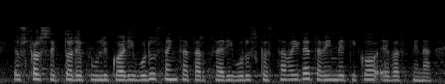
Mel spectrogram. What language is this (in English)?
Basque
